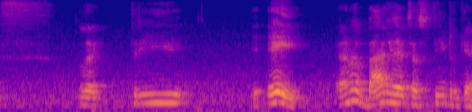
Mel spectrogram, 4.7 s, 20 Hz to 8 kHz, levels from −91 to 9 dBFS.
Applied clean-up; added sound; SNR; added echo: none; none; none; none.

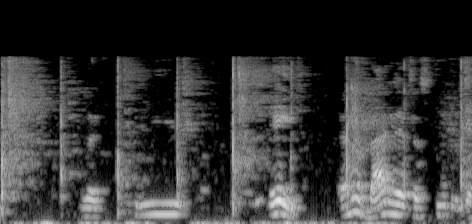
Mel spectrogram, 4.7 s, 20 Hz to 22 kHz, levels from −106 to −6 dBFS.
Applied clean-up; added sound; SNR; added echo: classical method Wiener filter.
